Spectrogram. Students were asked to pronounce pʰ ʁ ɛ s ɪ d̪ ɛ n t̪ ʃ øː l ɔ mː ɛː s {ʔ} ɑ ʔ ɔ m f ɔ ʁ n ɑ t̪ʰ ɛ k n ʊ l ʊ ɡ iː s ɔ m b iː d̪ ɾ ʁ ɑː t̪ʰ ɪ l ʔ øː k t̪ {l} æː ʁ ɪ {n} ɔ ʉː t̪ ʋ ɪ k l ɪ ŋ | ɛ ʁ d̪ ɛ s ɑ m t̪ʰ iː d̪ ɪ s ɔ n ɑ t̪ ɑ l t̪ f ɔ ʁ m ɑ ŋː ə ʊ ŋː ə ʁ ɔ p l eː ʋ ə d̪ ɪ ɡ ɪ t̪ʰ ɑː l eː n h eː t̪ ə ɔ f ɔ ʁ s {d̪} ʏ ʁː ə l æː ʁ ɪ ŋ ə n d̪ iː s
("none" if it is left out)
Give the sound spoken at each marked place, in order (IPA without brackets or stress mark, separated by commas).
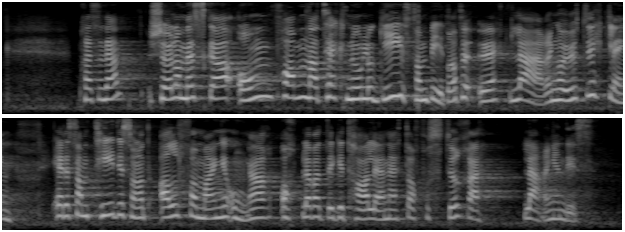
k, l, ŋ, t̪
